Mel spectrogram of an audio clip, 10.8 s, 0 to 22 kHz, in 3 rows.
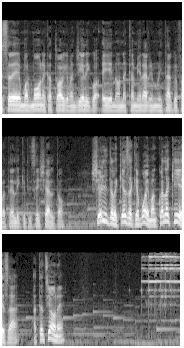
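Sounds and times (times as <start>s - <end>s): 
speech: 0.0s - 8.6s
small bell rung at a church gathering to call for attention: 9.8s - 10.7s.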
